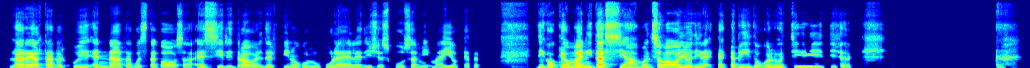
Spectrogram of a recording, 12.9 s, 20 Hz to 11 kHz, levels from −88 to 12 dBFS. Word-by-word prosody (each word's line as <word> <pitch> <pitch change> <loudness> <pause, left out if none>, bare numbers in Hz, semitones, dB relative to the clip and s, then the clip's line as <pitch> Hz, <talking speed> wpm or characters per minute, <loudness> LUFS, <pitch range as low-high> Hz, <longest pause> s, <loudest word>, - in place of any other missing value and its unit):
la 125 +1 +6
realtà 125 0 +4
per 105 -1 -7
cui 115 -2 -5
è 110 - 0
nata 110 -3 0
questa 100 +4 -4
cosa, 95 -4 -4
e 115 - -2
si 120 +2 -2
ritrova 120 -3 -1
il 100 - -8
delfino 105 -1 -7
con 95 +1 -10
l'ukulele, 100 -2 -4
dice: 90 0 -9
"Scusami, 90 -3 -8
ma 85 +3 -8
io 110 -3 -4
che - - -12
r - - -13 0.7
dico 120 -3 0
che 130 - 0
umanità 140 +4 +8
siamo?". 120 -9 +2
Insomma 110 -1 +3
voglio 140 +3 +4
dire, 105 -4 -3
c - - -3
capito 110 - -2
quello 110 +3 -3
che 110 - -4 0.5
ti 105 - -12
cer - - -8 1.8
Eh. - - -11
110 Hz, 165 wpm, -26 LUFS, 100-120 Hz, 1.8 s, umanità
